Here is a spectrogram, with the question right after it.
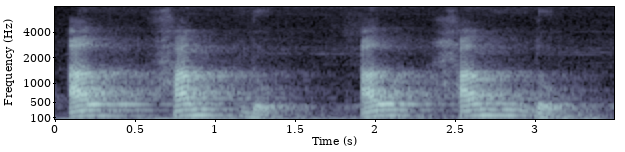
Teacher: cara membaca alif lamnya itu dengan cara diidharkan atau dijelaskan. Jadi bunyi lamnya itu ada. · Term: alif lam qomariyah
